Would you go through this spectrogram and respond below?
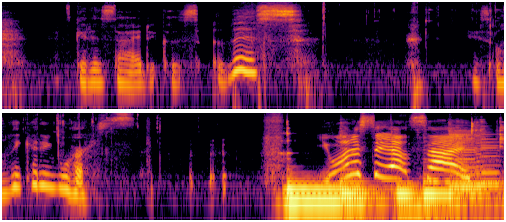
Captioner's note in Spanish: risas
